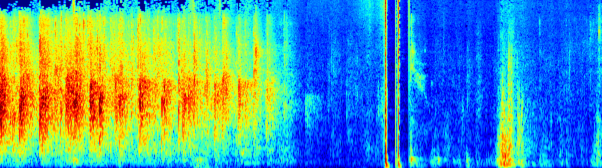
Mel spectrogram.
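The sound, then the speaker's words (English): Applause from a church audience welcoming a leader to the front, a dense, loud patter lasting several seconds before it stops abruptly. Near-quiet follows, broken by a few sharp knocks and one short muffled burst. “So I want you to make some noise and welcome her up as she leads us.”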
